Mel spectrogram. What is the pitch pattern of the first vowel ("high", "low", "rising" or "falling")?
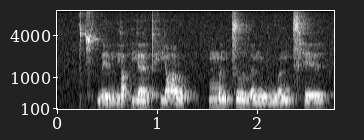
low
